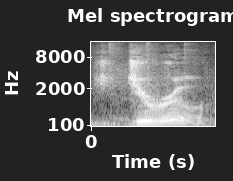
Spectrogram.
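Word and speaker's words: Jrue: The Celtics and Drew Holiday signed a 4-year, $135 million extension.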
